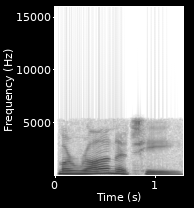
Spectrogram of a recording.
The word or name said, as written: moronity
